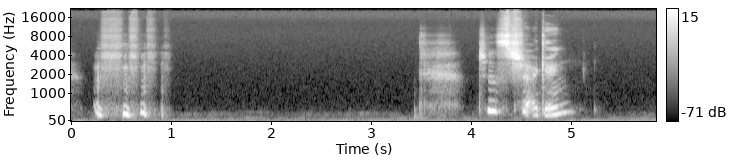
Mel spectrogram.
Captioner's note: laugh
